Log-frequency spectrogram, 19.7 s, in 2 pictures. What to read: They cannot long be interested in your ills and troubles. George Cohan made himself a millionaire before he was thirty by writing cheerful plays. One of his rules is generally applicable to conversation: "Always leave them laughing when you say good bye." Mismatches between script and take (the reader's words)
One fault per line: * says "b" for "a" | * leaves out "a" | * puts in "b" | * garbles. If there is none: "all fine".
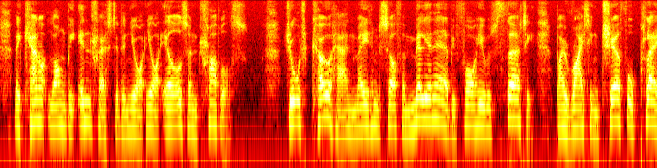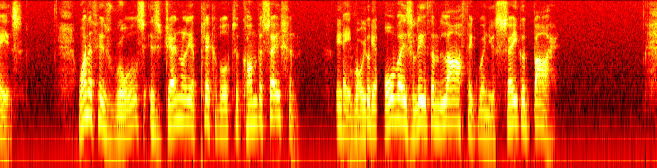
* puts in "your"
* garbles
